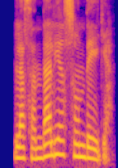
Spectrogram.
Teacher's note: juntarán las dos primeras palabras y anularán el sonido de una de las consonantes S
